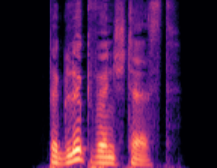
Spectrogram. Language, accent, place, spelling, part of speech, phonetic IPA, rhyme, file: German, Germany, Berlin, beglückwünschtest, verb, [bəˈɡlʏkˌvʏnʃtəst], -ʏkvʏnʃtəst, De-beglückwünschtest.ogg
- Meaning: inflection of beglückwünschen: 1. second-person singular preterite 2. second-person singular subjunctive II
